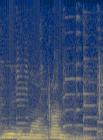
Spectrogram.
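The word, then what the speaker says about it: god morgon: Kalau bahasa tulisannya good morgon tulisannya, tapi kita bacanya gumoron.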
